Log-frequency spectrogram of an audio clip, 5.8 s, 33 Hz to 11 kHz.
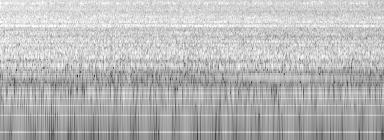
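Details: Viessmann Vitodens 200-W WB2B35 condensing boiler, built about 2011, in service about 5 years, no heat load on low loss header: even steady fan-and-burner hum, no pulsing or whistling; burner firing normally before intermittent non-heating fault.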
